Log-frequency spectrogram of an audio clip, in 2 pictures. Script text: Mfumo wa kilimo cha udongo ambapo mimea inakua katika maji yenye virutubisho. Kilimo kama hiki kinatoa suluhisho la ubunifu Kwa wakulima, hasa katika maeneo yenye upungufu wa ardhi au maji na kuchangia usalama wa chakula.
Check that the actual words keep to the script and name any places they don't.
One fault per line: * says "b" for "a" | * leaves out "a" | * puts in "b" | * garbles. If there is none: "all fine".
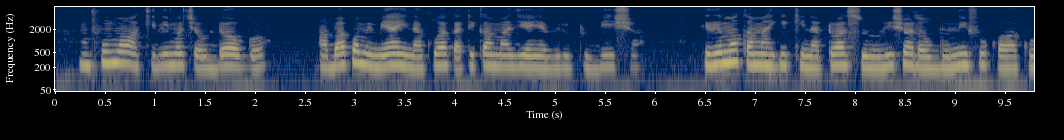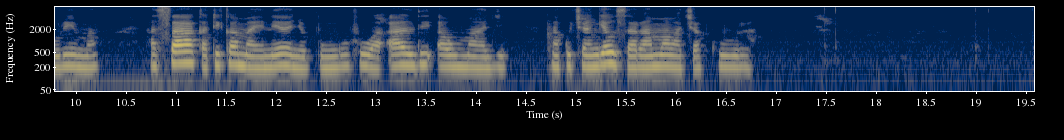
all fine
